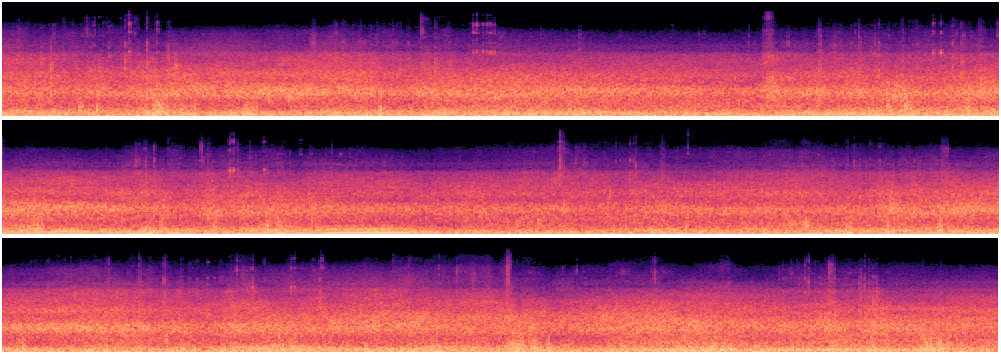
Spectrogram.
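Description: Steady wind rumbling on the microphone.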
